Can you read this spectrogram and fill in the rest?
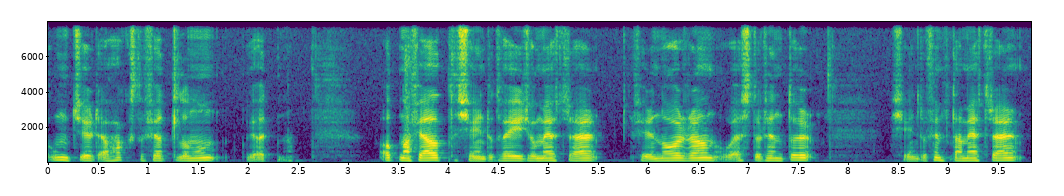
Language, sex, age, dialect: Faroese, male, 36-60, Norðurstreymoy/Eysturoy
